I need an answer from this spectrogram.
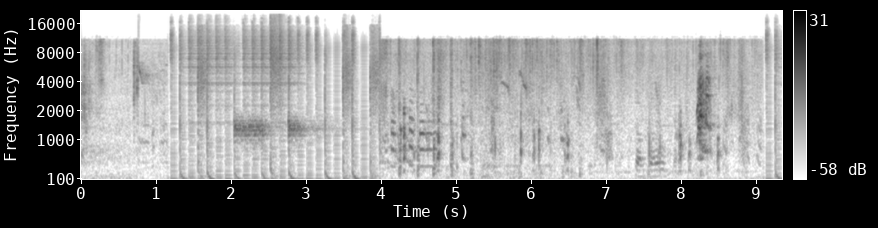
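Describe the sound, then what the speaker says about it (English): Chickens cluck and squawk close by while being fed in a village at morning, amid rustling and scattered farmyard noise. "I'm just feeding the chickens using this food."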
